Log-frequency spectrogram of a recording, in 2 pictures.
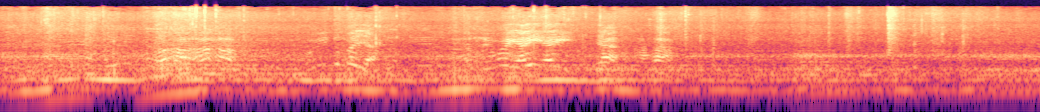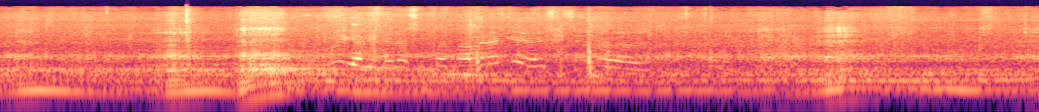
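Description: Men shout and talk outdoors nearby.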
